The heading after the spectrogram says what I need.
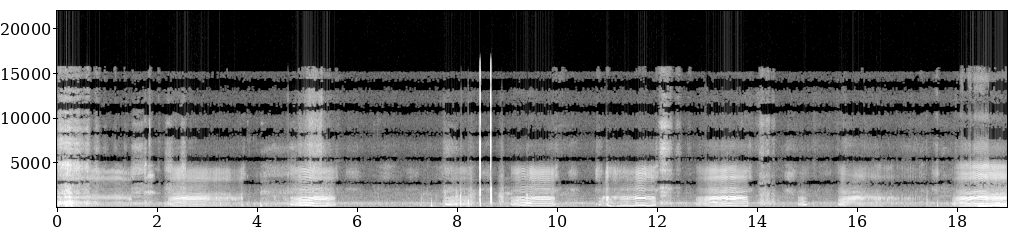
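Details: Six-day-old baby sleeping on his father's chest, with soft, irregular snuffly snoring and squeaky nasal sounds on each breath, faint room noise; infant snoring.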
